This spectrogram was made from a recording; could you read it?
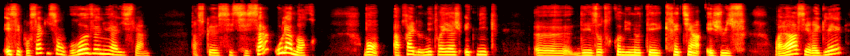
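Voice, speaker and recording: Woman, slow delivery, dark mellow tone, emphatic, halting with fillers. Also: fairly low pitch, expressive. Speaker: panel speaker. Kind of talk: casual panel discussion.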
